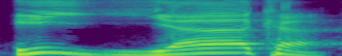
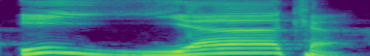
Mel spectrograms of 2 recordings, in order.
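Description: No difference in how they are said.

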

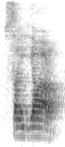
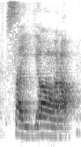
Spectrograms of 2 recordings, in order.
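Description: No difference in how they are said.

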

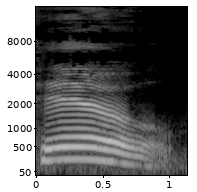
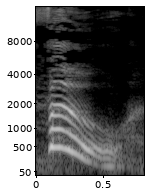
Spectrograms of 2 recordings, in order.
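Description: First: The word starts with a 't' sound. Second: The word starts with an 'f' sound. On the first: The speaker calls it right. "but two" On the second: The speaker calls it wrong. "Not foo"

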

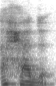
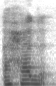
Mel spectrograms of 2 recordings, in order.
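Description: First: The h is made deep in the throat. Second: The h is made deep in the throat.

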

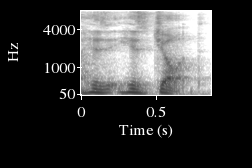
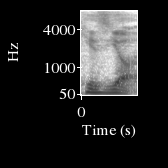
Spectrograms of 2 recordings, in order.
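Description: First: The word begins with a J sound. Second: The word begins with a Y sound.

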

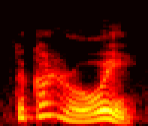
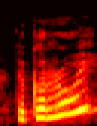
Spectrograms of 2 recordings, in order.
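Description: First: The voice falls at the end. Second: The voice rises at the end. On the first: The speaker calls it right. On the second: The speaker calls it wrong.

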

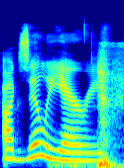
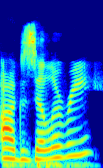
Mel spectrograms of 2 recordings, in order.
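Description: First: The word is said as it is written. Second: The word is said in its usual spoken form. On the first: The speaker calls it wrong. "I see the word in my brain and I'm like" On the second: The speaker calls it right. "But it's pronounced auxiliary"

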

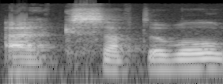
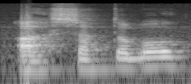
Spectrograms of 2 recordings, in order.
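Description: First: It is said with a k sound. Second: It is said with no k sound. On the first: The speaker calls it right. "it's actually acceptable with the first C being silent" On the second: The speaker calls it wrong. "not even pronouncing the second C"

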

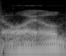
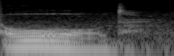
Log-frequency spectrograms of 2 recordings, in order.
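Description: First: It is said in the speaker's plain accent. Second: It is said in an American Mid-South accent. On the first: "they don't say oiled" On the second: "they say oiled"

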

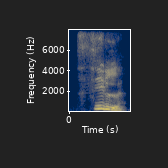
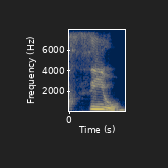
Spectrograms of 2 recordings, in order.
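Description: First: The final L sound is clearly pronounced. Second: The final L sound is left silent. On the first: The speaker calls it right. "o L, ele é pronunciado. ... você vai falar s'il" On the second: The speaker calls it wrong. "Você não vai falar s'il"

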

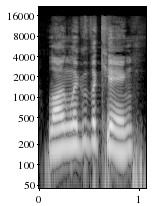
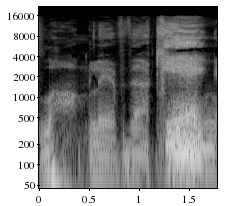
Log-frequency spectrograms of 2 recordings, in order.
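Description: First: It is said quickly without menace. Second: It is said slowly and menacingly.

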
